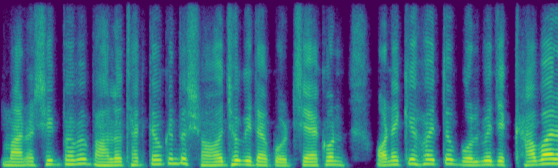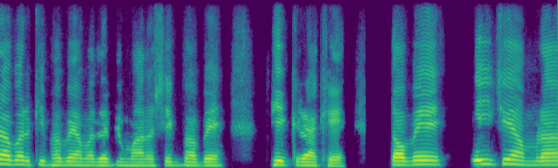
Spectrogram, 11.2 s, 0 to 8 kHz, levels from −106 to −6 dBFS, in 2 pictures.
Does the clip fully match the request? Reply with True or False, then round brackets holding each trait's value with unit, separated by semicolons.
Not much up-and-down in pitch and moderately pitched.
False (3.5 semitones; 170 Hz)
